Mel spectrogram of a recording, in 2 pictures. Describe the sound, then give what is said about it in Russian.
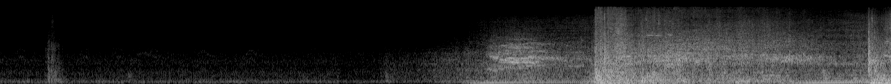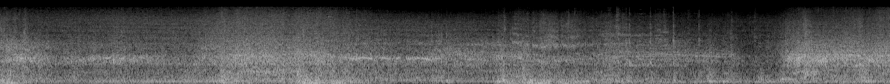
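After a few quiet seconds, a car engine roars to life and accelerates hard as the car is driven away, its pitch climbing through several gear changes, loud with a few sharp bursts along the way. “Я уберу машину.”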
